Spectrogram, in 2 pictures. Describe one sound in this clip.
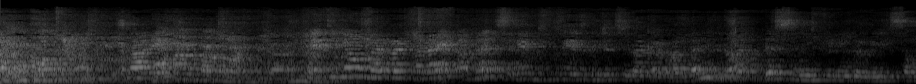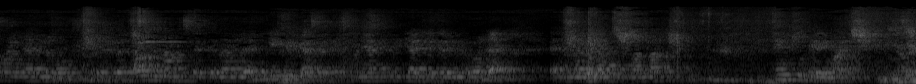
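A group of women sing together.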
